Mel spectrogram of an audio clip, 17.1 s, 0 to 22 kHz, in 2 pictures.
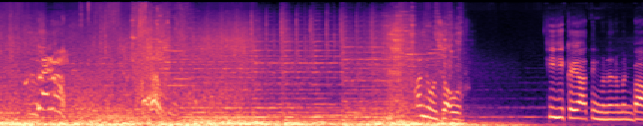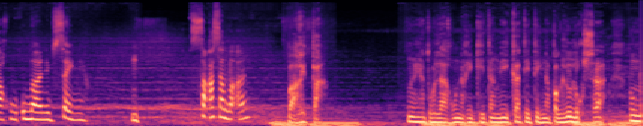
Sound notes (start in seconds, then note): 0.0 evil energy whoosh & crackle; 1.6 groans; 1.6 weapon zaps, then clangs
